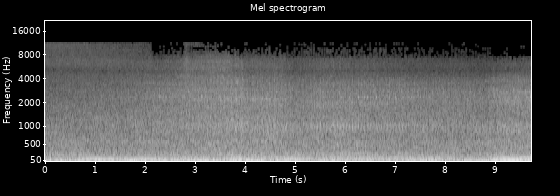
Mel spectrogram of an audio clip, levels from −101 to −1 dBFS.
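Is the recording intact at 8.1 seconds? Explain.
No. At 8.1 s, as across the whole clip, there is plainly audible MP3 compression damage, likely from a starved encoder. Nothing sounds above 11.3 kHz. That cut suggests a low bitrate near 48 kbps. Weak detail is dropped frame by frame, leaving a dull, watery sound.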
